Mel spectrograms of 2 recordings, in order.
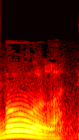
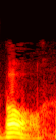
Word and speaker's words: Bul: Here's how you say it, Bul. It's not Bull, okay? It's Bul.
